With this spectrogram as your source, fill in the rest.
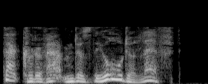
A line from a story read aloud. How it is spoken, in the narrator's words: Ron murmured back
